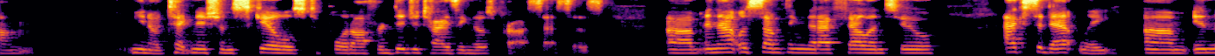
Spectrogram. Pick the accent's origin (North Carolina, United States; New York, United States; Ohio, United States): North Carolina, United States; Asheville; I live in Asheville currently, and I've kind of lived here off and on for most of my life. So I consider it my hometown, even though I wasn't born here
